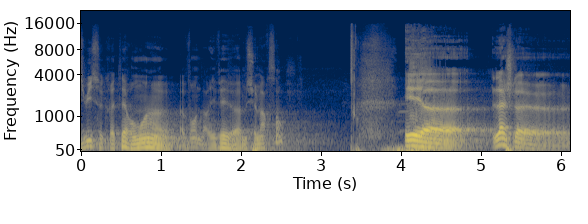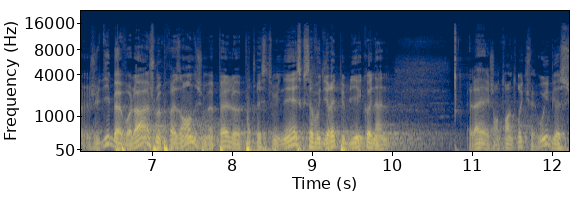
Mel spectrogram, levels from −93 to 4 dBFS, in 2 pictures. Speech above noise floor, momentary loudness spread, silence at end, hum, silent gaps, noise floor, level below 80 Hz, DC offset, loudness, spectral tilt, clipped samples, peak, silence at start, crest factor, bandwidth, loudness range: 33 dB; 16 LU; 0 s; none; none; -52 dBFS; -28 dBFS; under 0.1%; -20 LUFS; -7.5 dB/octave; under 0.1%; -4 dBFS; 0 s; 16 dB; 13.5 kHz; 6 LU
